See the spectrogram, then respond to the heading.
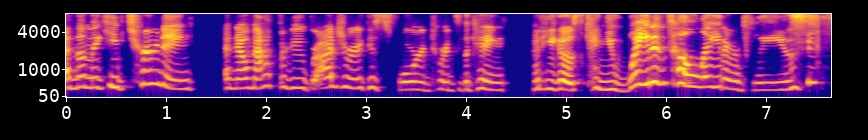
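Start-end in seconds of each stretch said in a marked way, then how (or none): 5.2-7.4 huffy, put-out, irritated, annoyed tone. Retelling the prince brushing off the king: imitating a huffy reply. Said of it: "No need to get huffy".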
